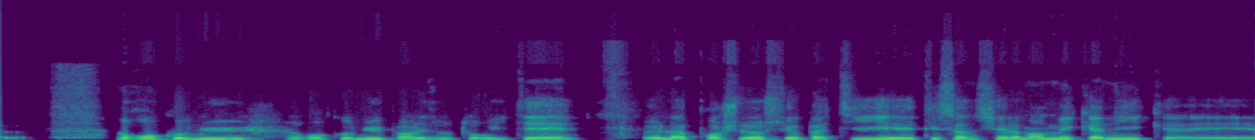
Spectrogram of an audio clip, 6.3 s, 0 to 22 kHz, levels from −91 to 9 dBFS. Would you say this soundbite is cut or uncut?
uncut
